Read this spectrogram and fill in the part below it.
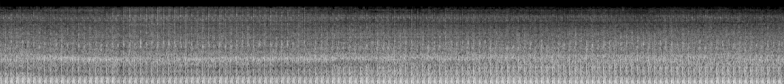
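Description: A boat or pump engine idles steadily at a fishpond, a continuous mid-pitched chugging drone that stays loud and even throughout with no voices.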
